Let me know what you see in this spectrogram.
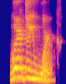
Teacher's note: it's a falling intonation it's not where do you work okay where do you work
